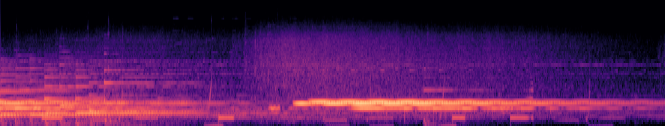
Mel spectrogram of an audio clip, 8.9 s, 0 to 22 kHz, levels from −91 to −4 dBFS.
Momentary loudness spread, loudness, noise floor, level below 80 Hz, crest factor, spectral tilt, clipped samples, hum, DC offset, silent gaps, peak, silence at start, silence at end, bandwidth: 22 LU; -23 LUFS; -46 dBFS; -64 dBFS; 14 dB; -5 dB/octave; under 0.1%; none; under 0.1%; none; -10 dBFS; 0 s; 0 s; 7.8 kHz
